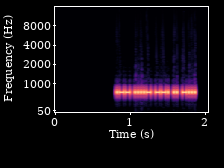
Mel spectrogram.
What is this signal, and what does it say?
Morse code, heard as a keyed tone, about 57 wpm, 700 Hz. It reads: W4GIB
